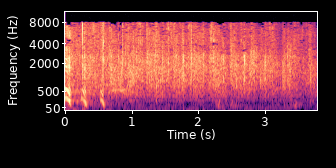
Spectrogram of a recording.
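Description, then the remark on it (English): A church audience applauds together, giving the Lord a hand clap, a dense, steady wash of many hands clapping that starts loud and holds fairly even before easing slightly, with a few brief vocal sounds near the start. “If you're going to give the Lord a hand clap, you give Him a good one.”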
